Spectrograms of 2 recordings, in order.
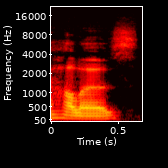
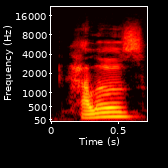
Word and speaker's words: Hollows: Read the Hollows. Hallows. Hollows. Hos. Hoss. And I want to make sure I'm pronouncing it right. I know it's Hollows, but you but I was like, did she say hollows?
